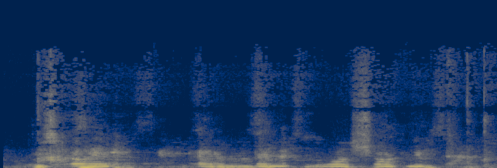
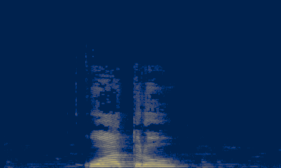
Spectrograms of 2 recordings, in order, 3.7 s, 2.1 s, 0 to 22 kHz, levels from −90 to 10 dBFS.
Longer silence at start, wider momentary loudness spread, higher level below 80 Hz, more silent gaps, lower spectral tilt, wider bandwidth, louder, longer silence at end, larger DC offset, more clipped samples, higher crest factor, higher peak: second, 0.25 s vs 0.65 s; first, 16 LU vs 13 LU; first, -54 dBFS vs -76 dBFS; neither; first, -7.5 dB/octave vs -4.5 dB/octave; first, 15 kHz vs 11 kHz; about the same, -21 LUFS vs -20 LUFS; second, 0 s vs 0.8 s; neither; neither; about the same, 16 dB vs 20 dB; about the same, -4 dBFS vs -4 dBFS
